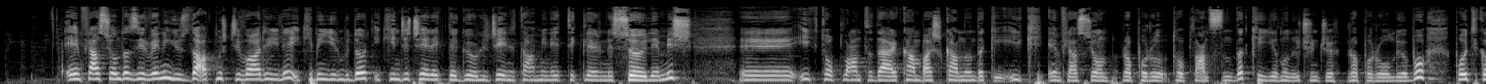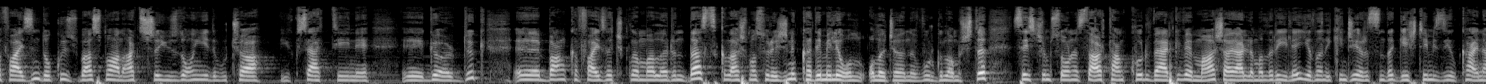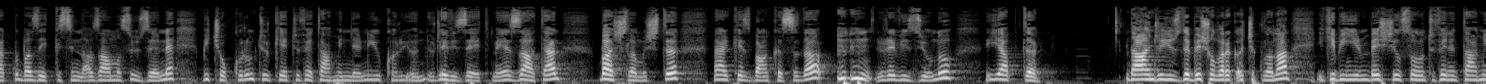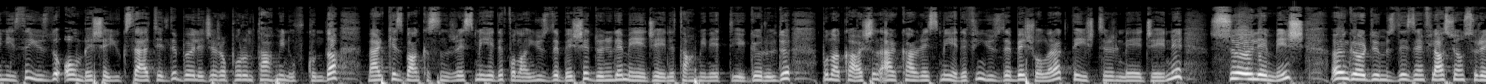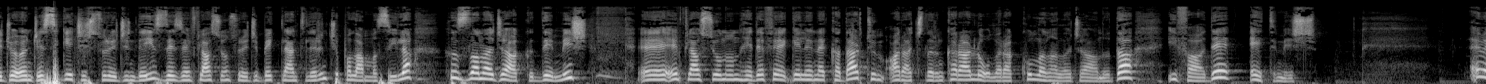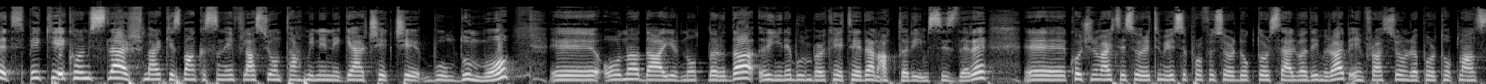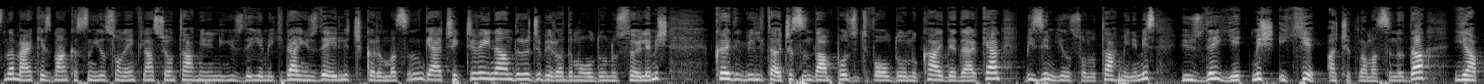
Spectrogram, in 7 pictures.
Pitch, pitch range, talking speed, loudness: 210 Hz, 190-230 Hz, 120 wpm, -16 LUFS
